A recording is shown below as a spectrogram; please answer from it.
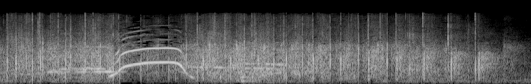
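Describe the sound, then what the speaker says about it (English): A convention audience at an anime panel bursts into applause, dense clapping with cheers and a loud whistle near the start before it tapers off. "a round of applause for her."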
